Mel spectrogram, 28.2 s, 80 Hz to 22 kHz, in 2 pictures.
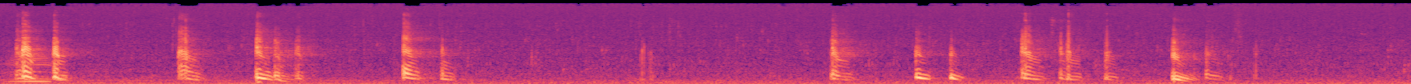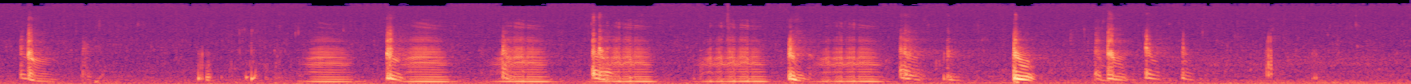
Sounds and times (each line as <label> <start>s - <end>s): bullfrogs 0.0s - 28.2s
